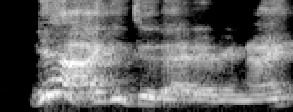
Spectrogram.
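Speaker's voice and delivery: usual speaking voice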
